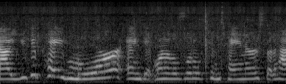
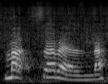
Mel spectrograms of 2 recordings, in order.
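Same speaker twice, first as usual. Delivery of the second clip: louder, hammed-up Italian mozzarella; Italian accent; 3 semitones higher, 6 dB louder than usual. Shown as a demonstration. Showing sister she'd be good with accents, Italian accent. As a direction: punch out mozzarella with an Italian flourish. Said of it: "I think I'd be good, huh, with accents".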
